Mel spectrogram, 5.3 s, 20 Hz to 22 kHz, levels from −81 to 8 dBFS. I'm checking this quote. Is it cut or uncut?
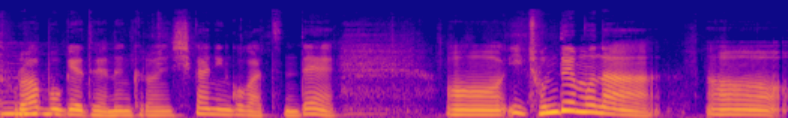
uncut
